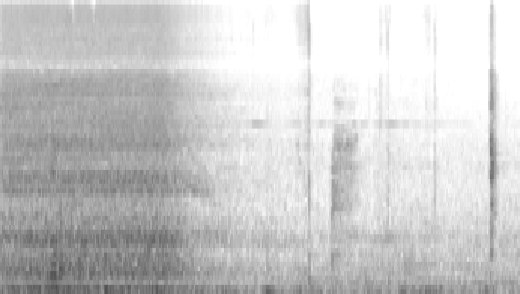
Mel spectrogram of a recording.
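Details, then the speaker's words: Jeep Gladiator cabin blower motor after leaves that fell in during a cabin filter change were vacuumed out: a smooth rush of air easing to a quiet hum, the earlier loud whine gone, so the blower runs normally. "see if we have the noise I didn't record the noise but there's other videos of it let's see come on bingo the noise is gone beautiful"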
